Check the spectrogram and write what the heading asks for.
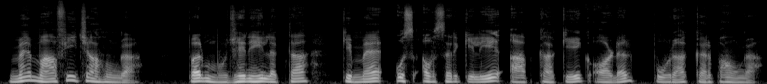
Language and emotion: Hindi, fearful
